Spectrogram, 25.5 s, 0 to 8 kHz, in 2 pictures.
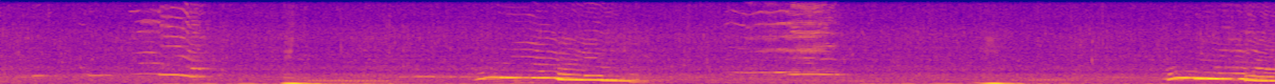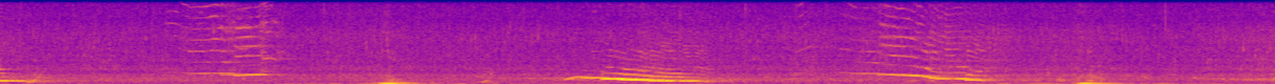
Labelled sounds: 0.8	2.1	humpback whale, 0.78 to 7.4 kHz
5.0	6.1	humpback whale, 0.78 to 7.4 kHz
7.2	8.5	humpback whale, 0.88 to 8.0 kHz
11.6	12.9	humpback whale, 0.78 to 4.2 kHz
14.4	15.7	humpback whale, 0.81 to 7.9 kHz
18.7	19.7	humpback whale, 0.78 to 2.8 kHz
21.1	22.5	humpback whale, 0.78 to 7.6 kHz

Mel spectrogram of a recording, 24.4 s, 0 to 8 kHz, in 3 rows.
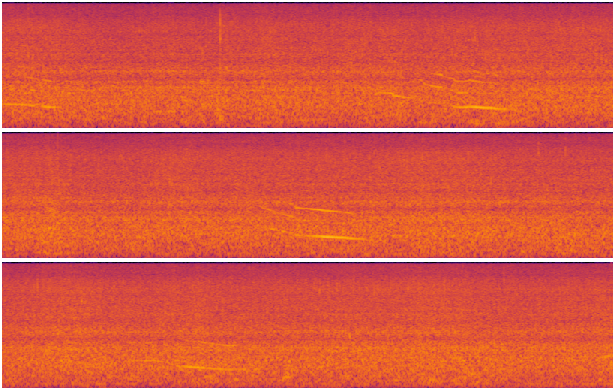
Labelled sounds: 5.6	6.5	humpback whale, 0.84 to 1.2 kHz
12.0	12.7	humpback whale, 1.0 to 1.4 kHz

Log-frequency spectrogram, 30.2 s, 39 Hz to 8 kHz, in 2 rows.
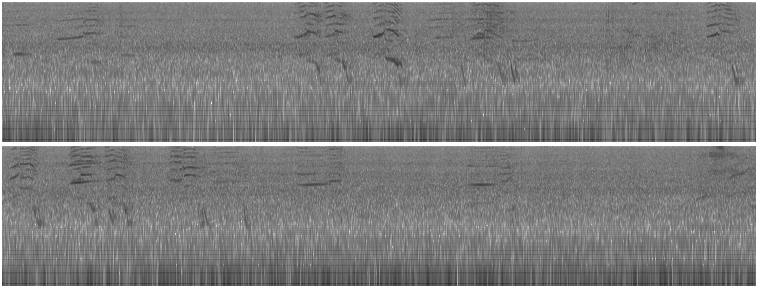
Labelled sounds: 1.0	2.0	killer whale, southern resident, 0.82 to 7.3 kHz
7.3	8.1	killer whale, southern resident, 0.70 to 7.5 kHz
24.3	25.4	killer whale, southern resident, 0.51 to 7.4 kHz

